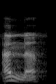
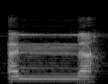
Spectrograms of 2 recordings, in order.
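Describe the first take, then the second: First: The n sound is short, one beat. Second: The n sound is held long, two beats. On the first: This is ordinary reading outside recitation. "normally we just pronounce it anna if we're not reading Quran" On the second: This is recitation with the required nasal hold. "See how I actually made it stay for a longer time? I gave it two harakat"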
